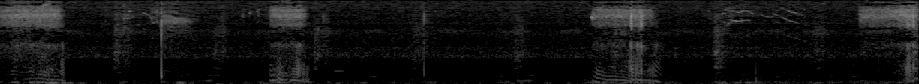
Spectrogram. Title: Looking at our 😍.He is snoring like a tiger 🐯😀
